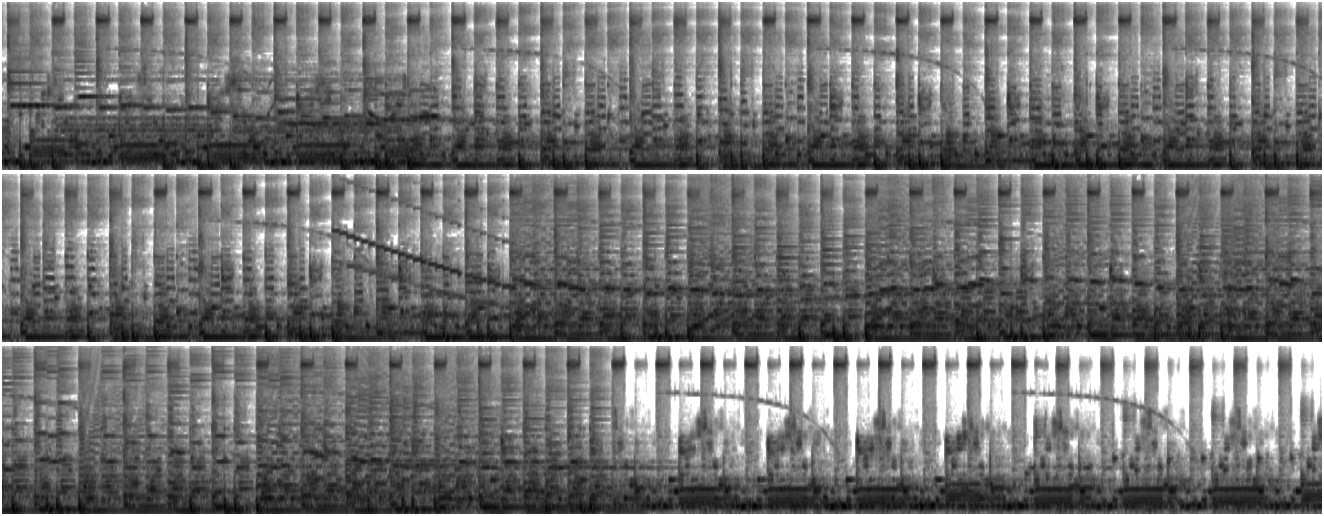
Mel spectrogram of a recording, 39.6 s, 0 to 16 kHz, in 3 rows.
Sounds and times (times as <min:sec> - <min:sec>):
Music: 0:00.0 - 0:39.6.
